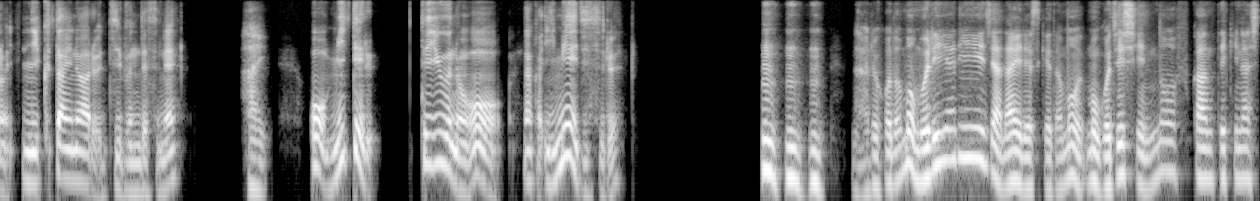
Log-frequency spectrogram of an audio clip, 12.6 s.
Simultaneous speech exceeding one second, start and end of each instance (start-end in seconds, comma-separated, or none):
none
